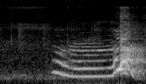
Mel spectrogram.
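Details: Golden Retriever letting out a drawn-out tonal whine that dips, holds steady, then rises sharply into a brief yelp, with people talking just before and after indoors.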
